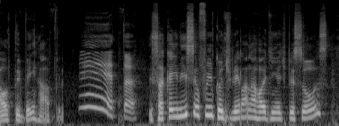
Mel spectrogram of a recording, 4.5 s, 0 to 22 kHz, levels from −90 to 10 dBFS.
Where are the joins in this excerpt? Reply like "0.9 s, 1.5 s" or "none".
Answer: 2.9 s

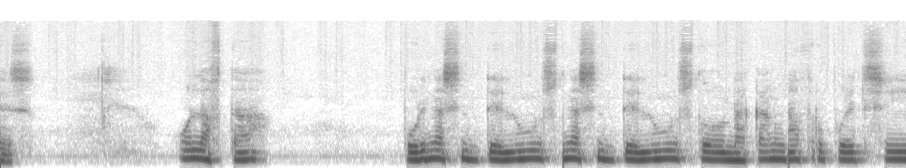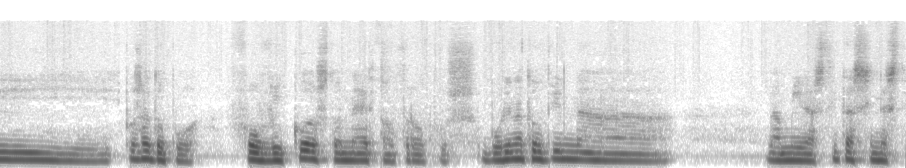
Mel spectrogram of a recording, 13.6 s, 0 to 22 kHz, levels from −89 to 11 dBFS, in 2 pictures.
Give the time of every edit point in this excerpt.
4.2 s, 5.9 s, 7.7 s, 9.7 s, 10.9 s

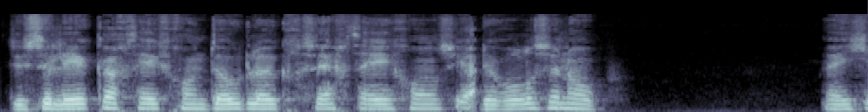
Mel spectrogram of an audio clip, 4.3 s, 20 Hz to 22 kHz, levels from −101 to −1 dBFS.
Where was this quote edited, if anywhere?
1.0 s, 2.4 s

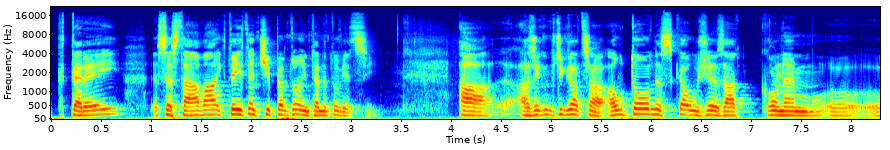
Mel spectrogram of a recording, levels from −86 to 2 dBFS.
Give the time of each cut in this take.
none

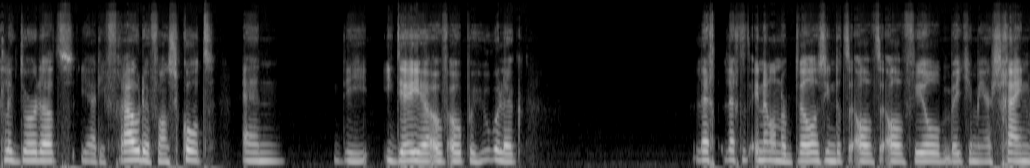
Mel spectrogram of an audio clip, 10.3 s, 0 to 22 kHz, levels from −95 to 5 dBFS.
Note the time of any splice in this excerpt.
2.3 s, 4.5 s, 7.1 s, 8.0 s, 8.7 s

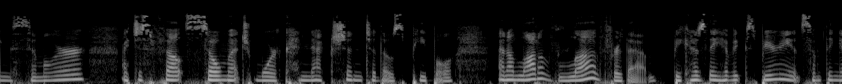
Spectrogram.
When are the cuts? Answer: 1.2 s, 6.7 s

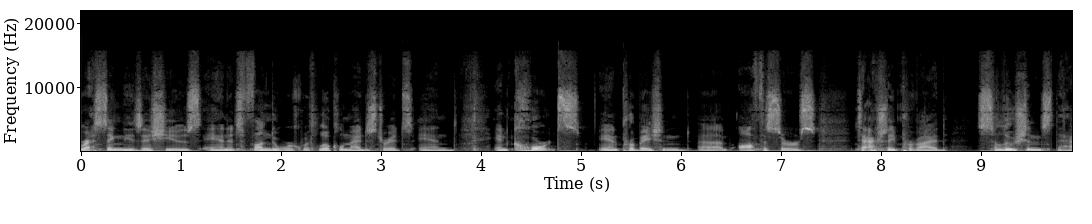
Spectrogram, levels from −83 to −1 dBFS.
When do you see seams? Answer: none

